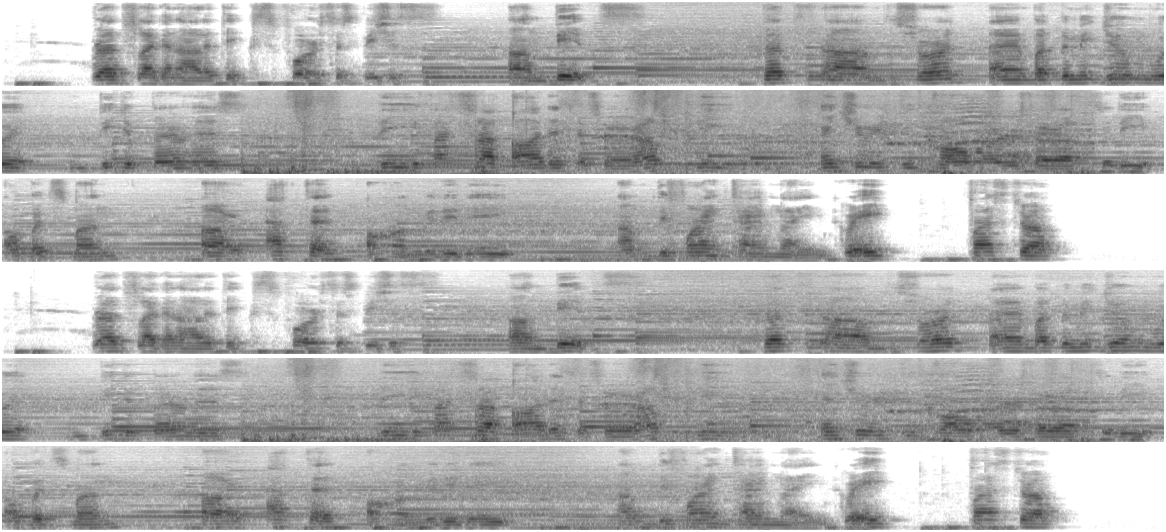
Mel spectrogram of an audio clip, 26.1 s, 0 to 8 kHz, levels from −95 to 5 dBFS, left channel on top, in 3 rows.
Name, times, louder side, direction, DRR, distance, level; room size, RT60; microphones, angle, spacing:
voice 1, 0.1-0.4 1.9-2.2 5.5-5.6 10.8-11.6 16.9-17.0 19.9-20.3 20.6-20.7 21.5-21.8 22.2-22.3 24.5-24.9, equal, 55° right, 0.8 m, -40 dB
voice 2, 0.7-3.2 3.8-4.8 5.7-7.1 7.4-8.9 9.2-10.5 11.5-14.2 14.9-18.3 18.9-21.2 22.0-24.0 24.7-25.3, left 2 dB, 70° left, 1.2 m, -28 dB
sound 1, 2.7-22.7, equal, 75° right, 2.2 m, -38 dB
sound 2, 10.5-16.9, left 2 dB, 20° left, 0.4 m, -35 dB
sound 3, 18.1-23.2, left 1 dB, 35° left, 0.9 m, -46 dB
3.8 x 3.4 x 2.3 m
head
